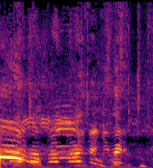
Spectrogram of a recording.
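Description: Several voices shouting and calling out over one another, with one loud drawn-out shout near the start.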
